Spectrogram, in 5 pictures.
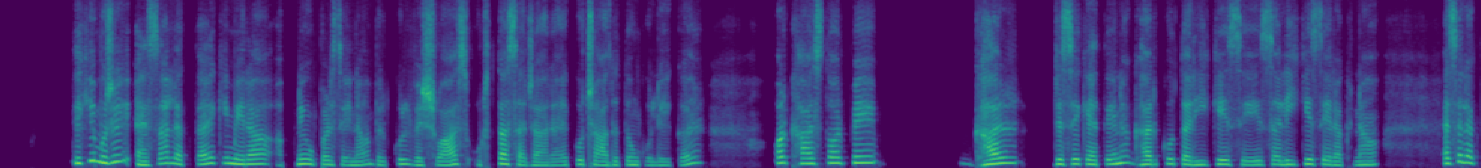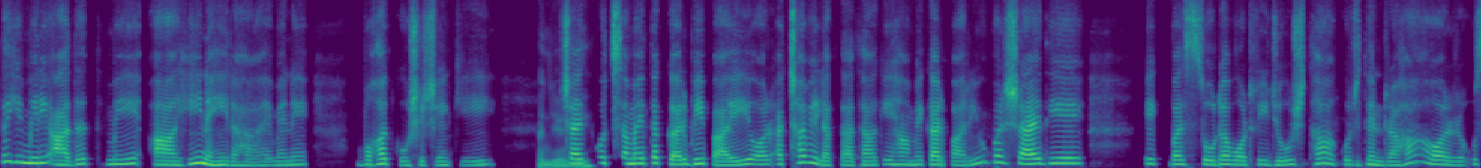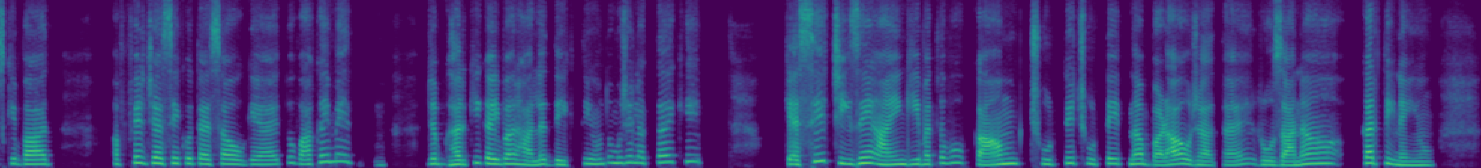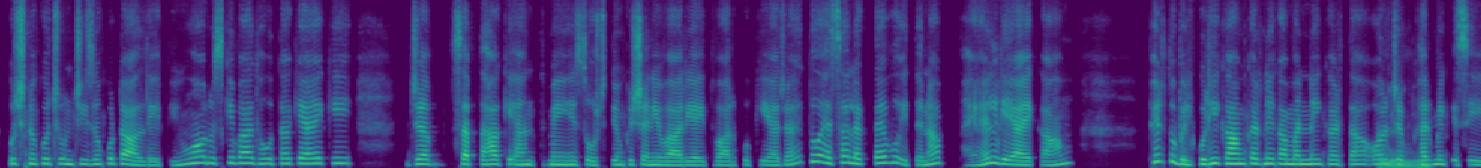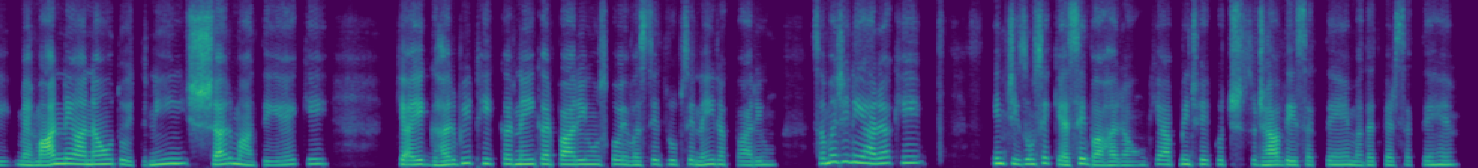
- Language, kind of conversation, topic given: Hindi, advice, आप रोज़ घर को व्यवस्थित रखने की आदत क्यों नहीं बना पाते हैं?
- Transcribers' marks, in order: in English: "वॉटरी"; tsk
